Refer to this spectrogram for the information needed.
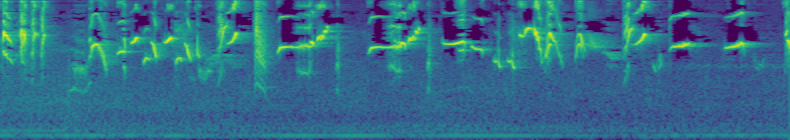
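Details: Oriental magpie-robin singing aggressively to provoke other males into tail-spreading: rapid phrases of sweet whistles mixed with sharp clicks and upslurred notes, continuing with brief pauses over several seconds.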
